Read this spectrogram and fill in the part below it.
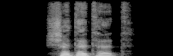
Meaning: inflection of schütten: 1. second-person plural preterite 2. second-person plural subjunctive II
- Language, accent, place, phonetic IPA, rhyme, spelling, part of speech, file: German, Germany, Berlin, [ˈʃʏtətət], -ʏtətət, schüttetet, verb, De-schüttetet.ogg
